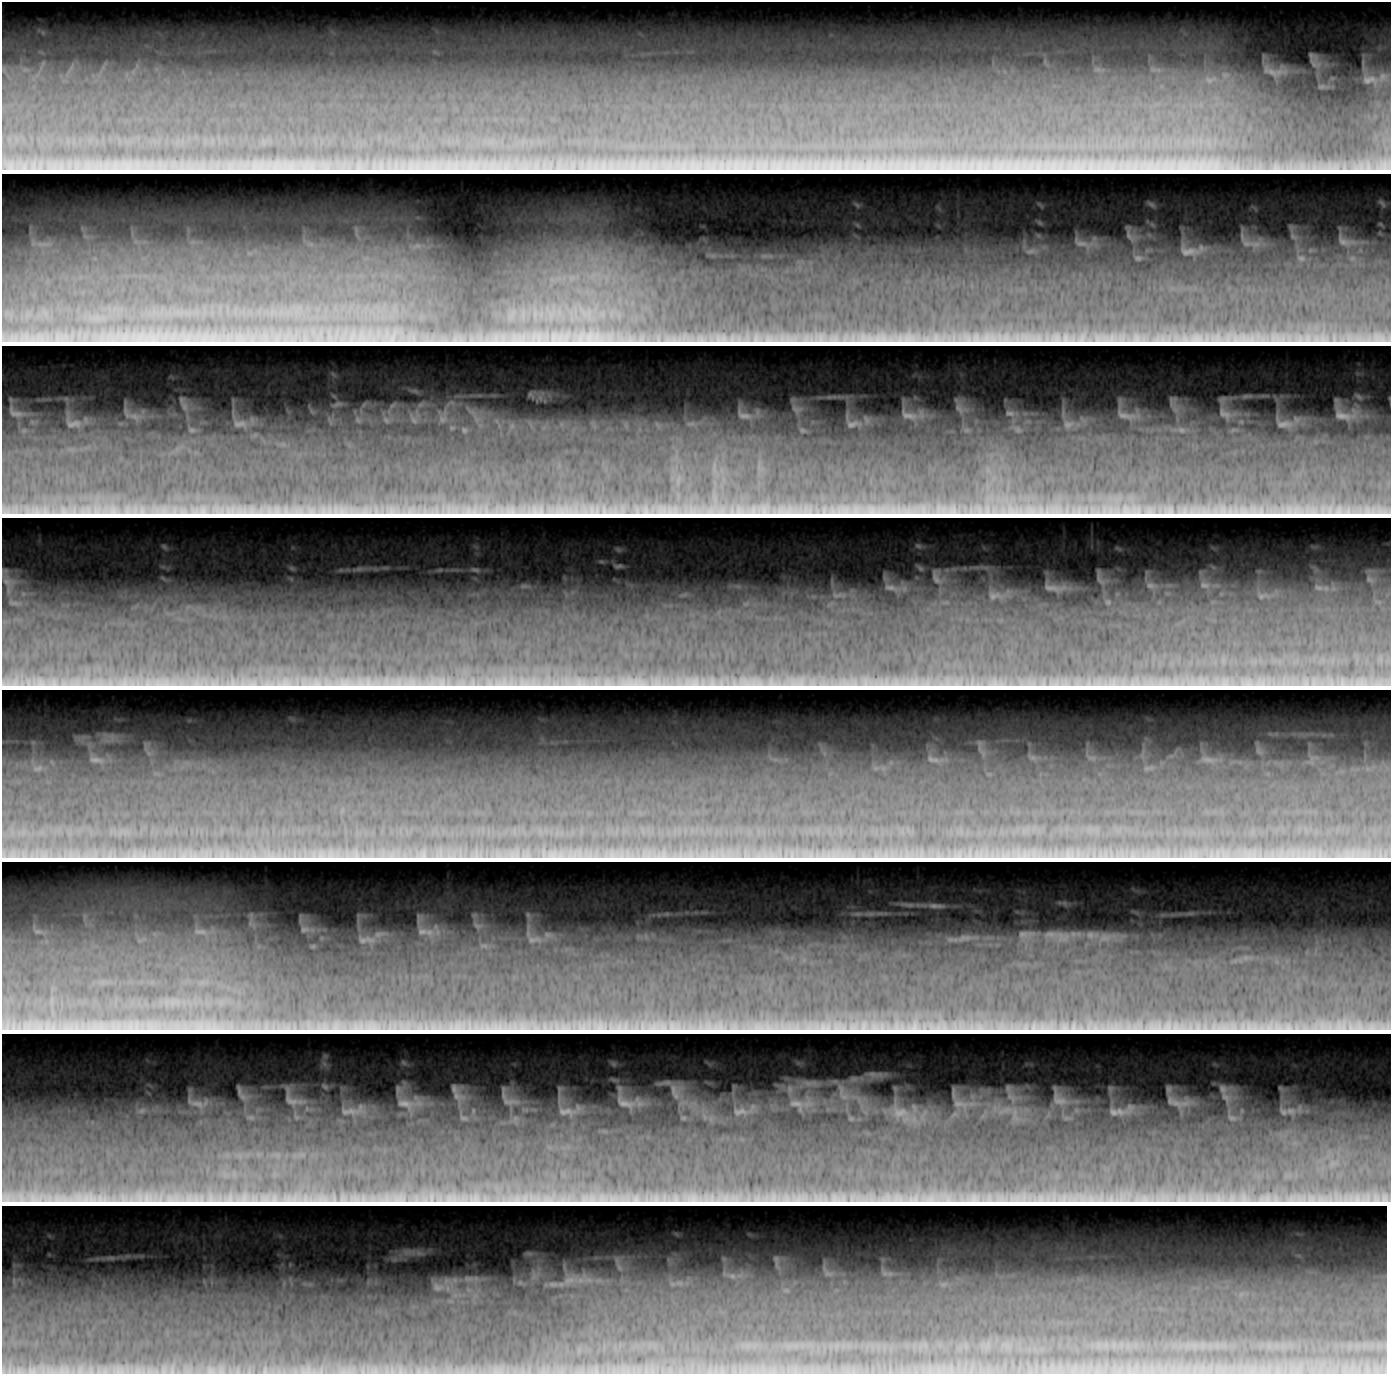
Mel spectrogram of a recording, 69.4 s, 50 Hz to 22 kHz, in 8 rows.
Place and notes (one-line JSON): {"title": "Geinegge, Hamm, Germany - borderline mix at the Geinegge", "date": "2015-05-08 14:55:00", "description": "i’m sitting on a bench right at a local stream know as “Geinegge”; it’s a small strip of land along the stream, in parts even like a valley, re-invented as a kind of nature reserve… immediately behind me begins a seizable industrial area… listening to the seasonal mix the borderline creates...", "latitude": "51.70", "longitude": "7.78", "altitude": "63", "timezone": "Europe/Berlin"}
